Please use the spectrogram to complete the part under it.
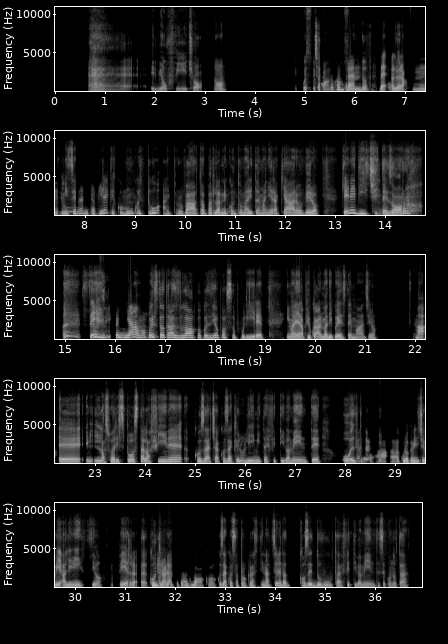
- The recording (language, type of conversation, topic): Italian, advice, Come si manifestano i conflitti di coppia legati allo stress del trasloco e alle nuove responsabilità?
- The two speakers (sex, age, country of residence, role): female, 20-24, Italy, advisor; female, 35-39, Italy, user
- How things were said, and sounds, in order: drawn out: "eh"; other background noise; laughing while speaking: "tesoro, se"; unintelligible speech; "Cioè" said as "ceh"; tapping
